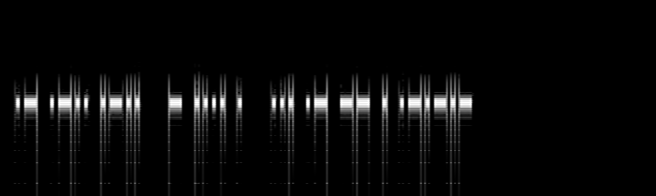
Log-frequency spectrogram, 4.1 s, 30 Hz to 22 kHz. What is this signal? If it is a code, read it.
Morse code, heard as a keyed tone, about 46 wpm, 700 Hz. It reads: ALL THE SAME.
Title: Sentences from Top 1000 Words 45wpm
